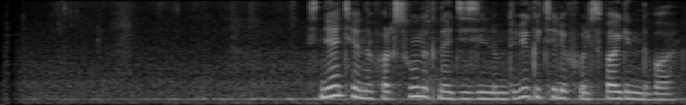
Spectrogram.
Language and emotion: Russian, neutral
